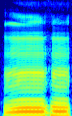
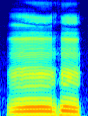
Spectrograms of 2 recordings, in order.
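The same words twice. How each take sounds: The two takes are said the same way.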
